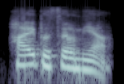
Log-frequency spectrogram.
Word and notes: hyperthermia: Indian

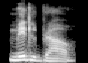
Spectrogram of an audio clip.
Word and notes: middlebrow: Indian

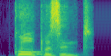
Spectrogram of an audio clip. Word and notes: corposant: Indian

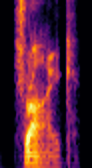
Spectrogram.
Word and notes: shrike: British English

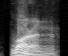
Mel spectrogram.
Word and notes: warren: British English

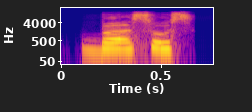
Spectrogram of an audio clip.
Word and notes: berceuse: Indian

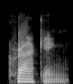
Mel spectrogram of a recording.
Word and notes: cracking: American English

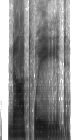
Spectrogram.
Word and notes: knotweed: American English

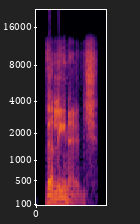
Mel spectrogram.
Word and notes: villeinage: British English

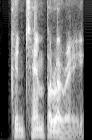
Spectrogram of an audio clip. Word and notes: Contemporary: British English

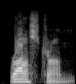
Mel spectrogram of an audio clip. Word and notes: rostrum: American English

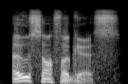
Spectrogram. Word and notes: oesophagus: British English

